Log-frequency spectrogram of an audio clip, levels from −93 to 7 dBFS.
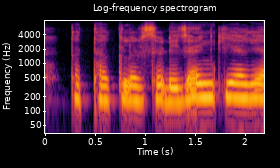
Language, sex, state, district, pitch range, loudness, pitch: Hindi, male, Jharkhand, Garhwa, 165-190 Hz, -13 LUFS, 175 Hz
